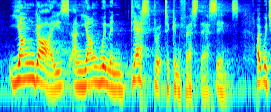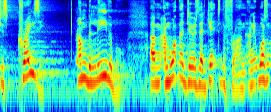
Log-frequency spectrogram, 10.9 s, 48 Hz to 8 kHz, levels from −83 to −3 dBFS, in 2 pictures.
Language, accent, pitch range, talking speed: English, British, 140-175 Hz, 160 wpm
